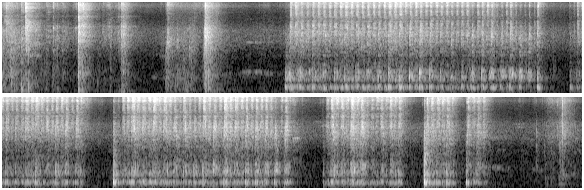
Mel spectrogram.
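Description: Marker colouring on paper: after a few scattered taps and clicks, long stretches of steady rubbing strokes a few seconds each, broken by short pauses.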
